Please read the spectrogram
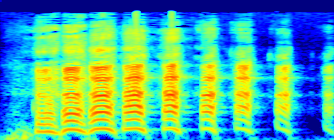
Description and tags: Small outburst of laughter.
human, laugh, laughing, laughter, voice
